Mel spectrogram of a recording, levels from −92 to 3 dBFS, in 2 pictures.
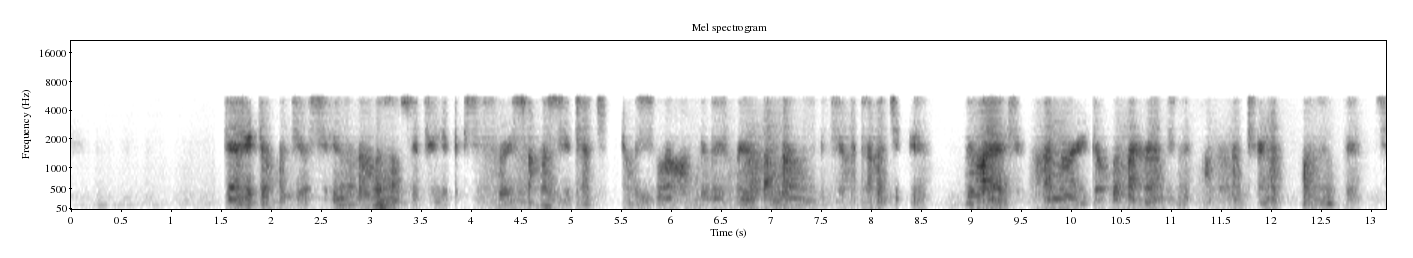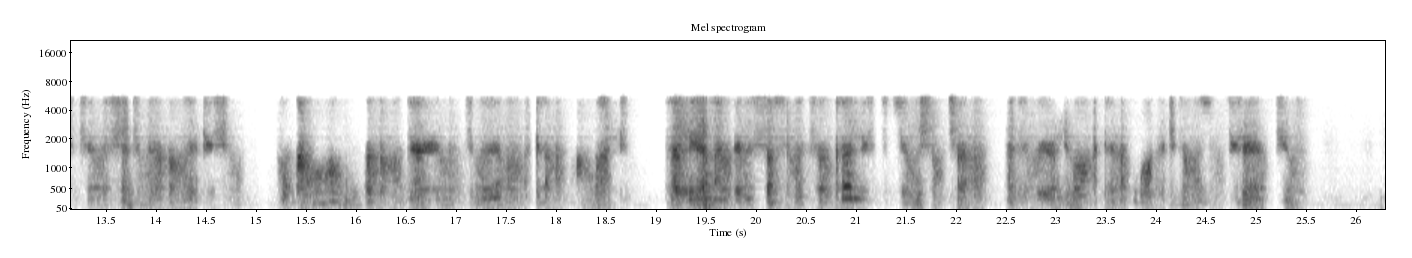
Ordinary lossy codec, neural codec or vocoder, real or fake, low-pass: Opus, 64 kbps; codec, 44.1 kHz, 0.9 kbps, DAC; fake; 5.4 kHz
